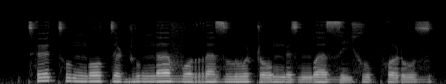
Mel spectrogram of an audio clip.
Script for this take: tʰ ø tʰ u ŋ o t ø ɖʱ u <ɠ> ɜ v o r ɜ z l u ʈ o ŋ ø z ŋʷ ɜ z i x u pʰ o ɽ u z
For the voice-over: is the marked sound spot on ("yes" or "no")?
no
